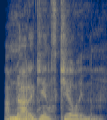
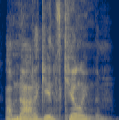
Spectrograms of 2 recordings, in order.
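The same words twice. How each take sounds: First: Deadpan threat. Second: A little louder, flat menace; repeated deadpan threat. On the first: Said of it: "Mercenary's gonna turn to the party". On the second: Mercenary repeating the threat to the party, louder and deadpan. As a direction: say it again for the joke. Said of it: "what did he say". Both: Acted.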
